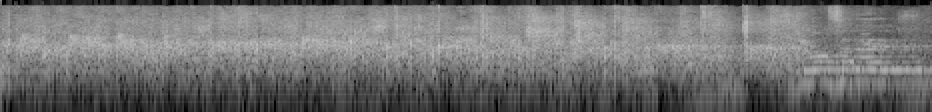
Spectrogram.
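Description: A church congregation breaks into sustained applause, a thick wash of clapping from many hands lasting several seconds, with voices mixed in; near the end a quieter musical tone rises as the clapping fades.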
